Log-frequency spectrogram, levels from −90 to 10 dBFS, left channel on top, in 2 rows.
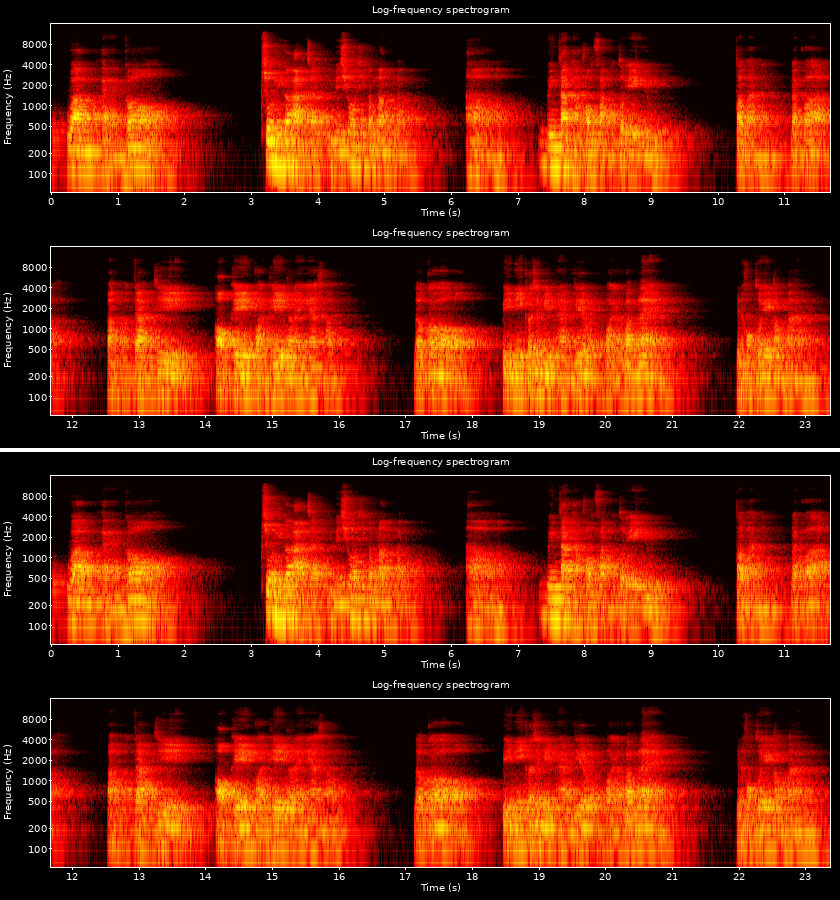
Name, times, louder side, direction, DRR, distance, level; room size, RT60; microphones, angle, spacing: voice 1, 0.2-1.6 3.1-5.3 6.2-6.8 7.3-9.1 10.3-10.8 11.1-11.6 12.5-13.7 14.1-15.9 17.1-17.9 18.5-20.8 22.0-23.1, left 1 dB, 45° left, -7 dB, 2.1 m, -25 dB
12.0 x 5.0 x 2.6 m, 1.3 s
head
